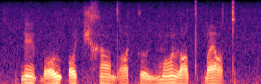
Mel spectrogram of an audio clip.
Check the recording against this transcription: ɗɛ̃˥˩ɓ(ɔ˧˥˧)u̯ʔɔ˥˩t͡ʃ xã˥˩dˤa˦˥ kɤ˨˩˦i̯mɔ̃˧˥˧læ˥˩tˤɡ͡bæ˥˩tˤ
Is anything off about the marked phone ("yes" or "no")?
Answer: no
